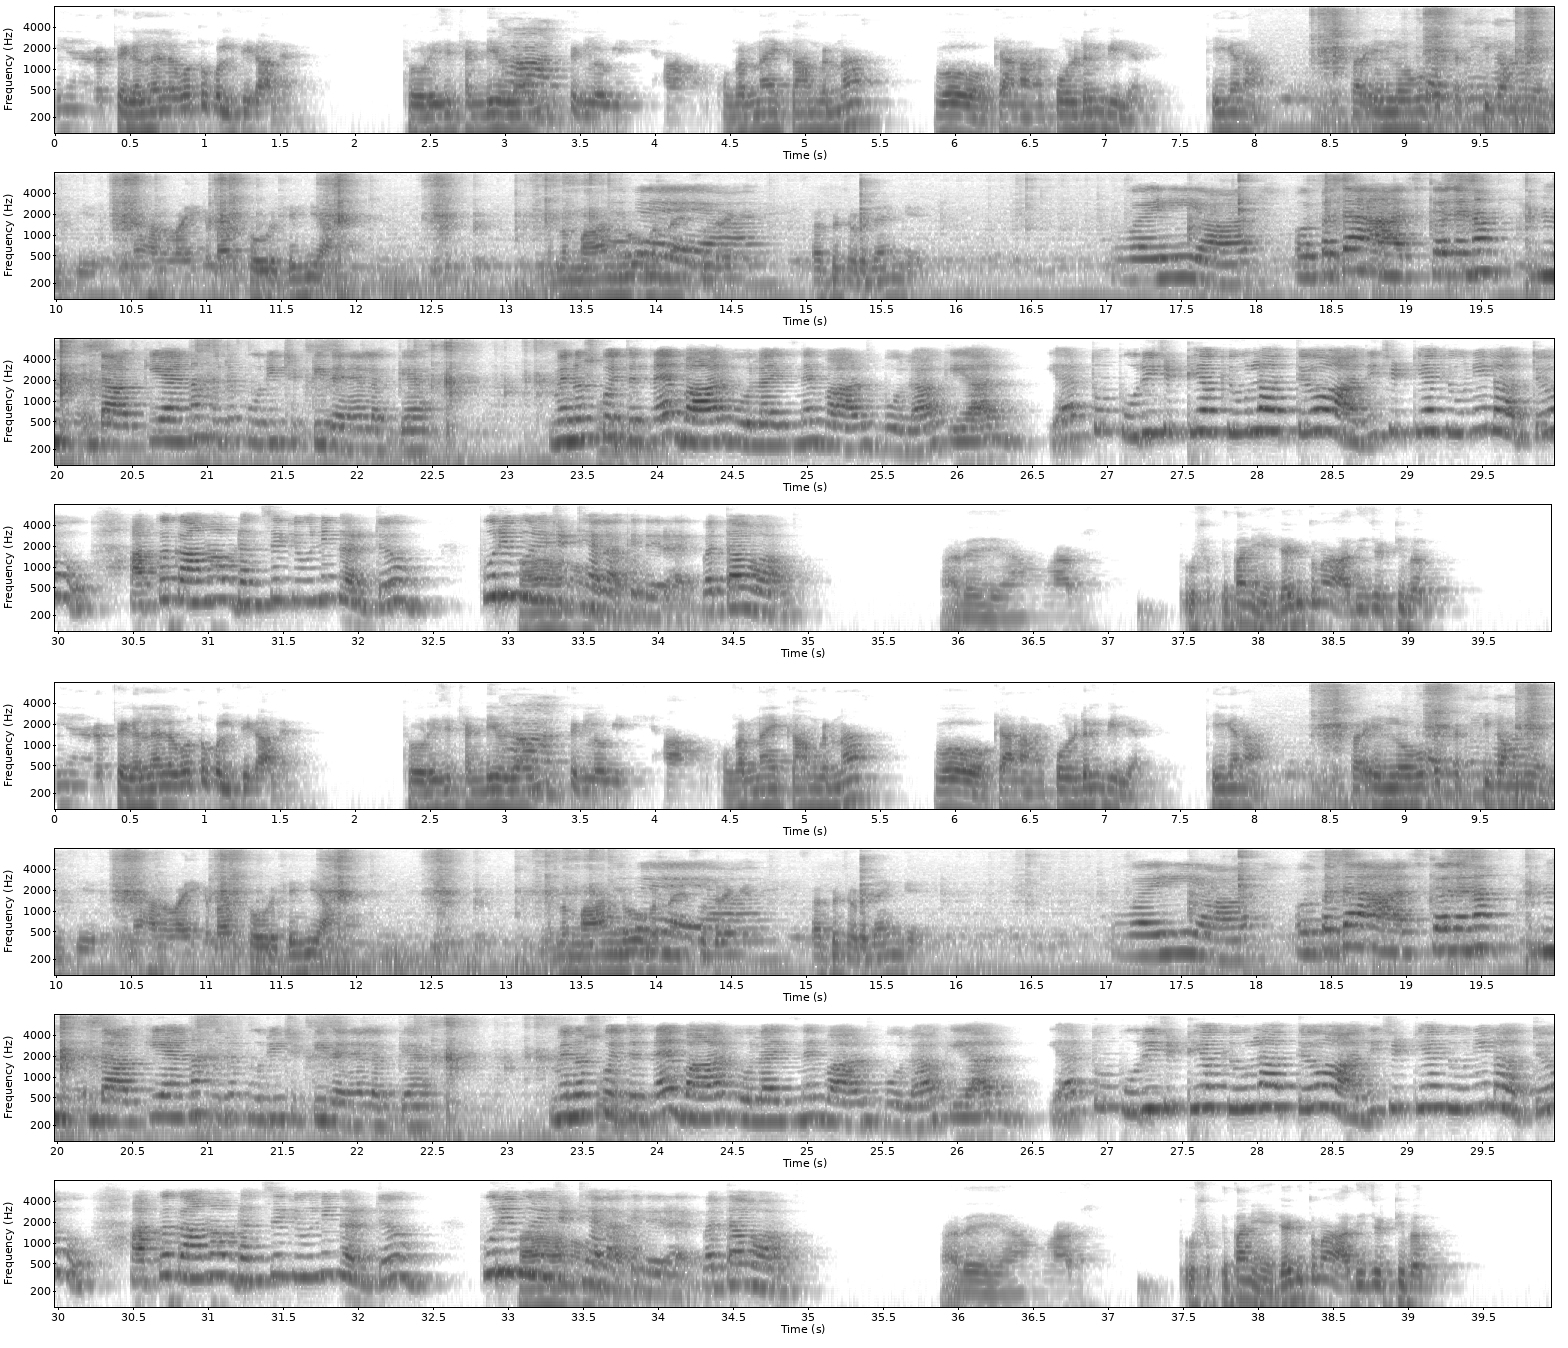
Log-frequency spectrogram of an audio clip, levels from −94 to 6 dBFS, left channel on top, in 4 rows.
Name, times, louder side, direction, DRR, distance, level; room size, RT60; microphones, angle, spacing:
voice 1, 0.0-1.6 2.3-3.8 4.1-5.4 5.9-7.3 7.7-8.1 8.6-9.2 9.5-12.0 13.2-14.6 15.0-15.8 23.6-23.9 33.1-33.9 35.9-36.8 37.5-39.1, right 1 dB, 15° right, 4 dB, 0.4 m, -36 dB
voice 2, 3.0-3.3 9.1-9.8 13.7-14.7 17.0-22.5 23.3-32.4 32.8-34.9, left 2 dB, 75° left, 0 dB, 1.5 m, -33 dB
sound 1, 7.9-23.5, left 1 dB, 25° left, 1.0 m, -43 dB
4.5 x 2.2 x 4.5 m, 0.42 s
head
